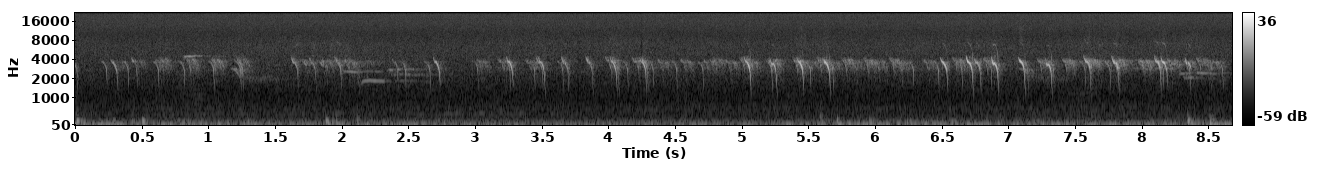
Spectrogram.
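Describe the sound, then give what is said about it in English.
Decoy birds calling in a busy stream of short, high chirping notes, repeated rapidly and almost without pause over a steady low rumble. No one speaks. “We're getting a lot of calling from the decoys right now.”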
